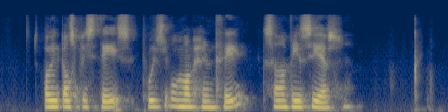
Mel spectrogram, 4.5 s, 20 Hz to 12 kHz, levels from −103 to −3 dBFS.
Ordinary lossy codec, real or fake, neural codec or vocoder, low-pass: Opus, 64 kbps; fake; codec, 16 kHz, 1 kbps, FreqCodec, larger model; 7.2 kHz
